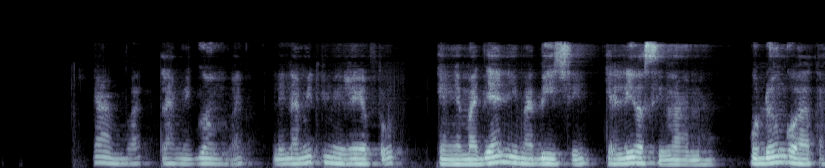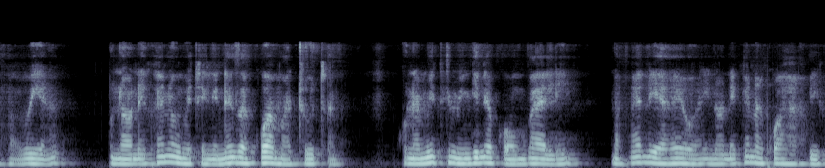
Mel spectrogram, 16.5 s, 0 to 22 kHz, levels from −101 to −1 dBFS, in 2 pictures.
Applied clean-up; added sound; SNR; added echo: neural mask model DeepFilterNet 3.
